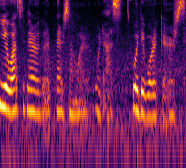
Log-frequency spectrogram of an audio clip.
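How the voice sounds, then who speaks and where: With a Spanish accent, a woman speaks at a very slow pace and a fairly high pitch. There is noticeable background noise. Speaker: caterer's worker. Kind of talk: memorial tribute.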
